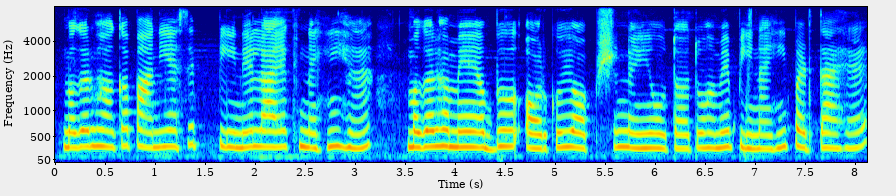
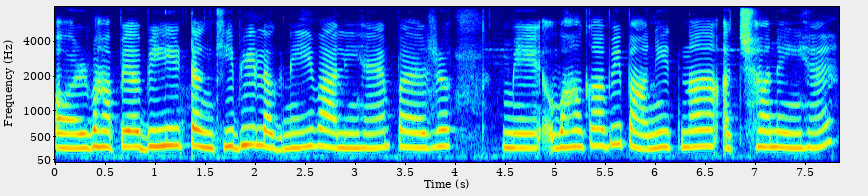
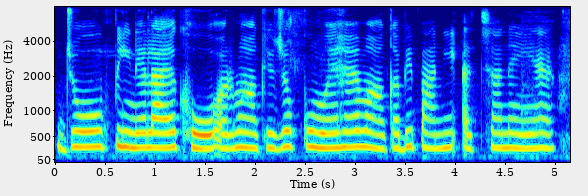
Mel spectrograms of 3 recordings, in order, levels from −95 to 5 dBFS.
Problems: constant background noise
